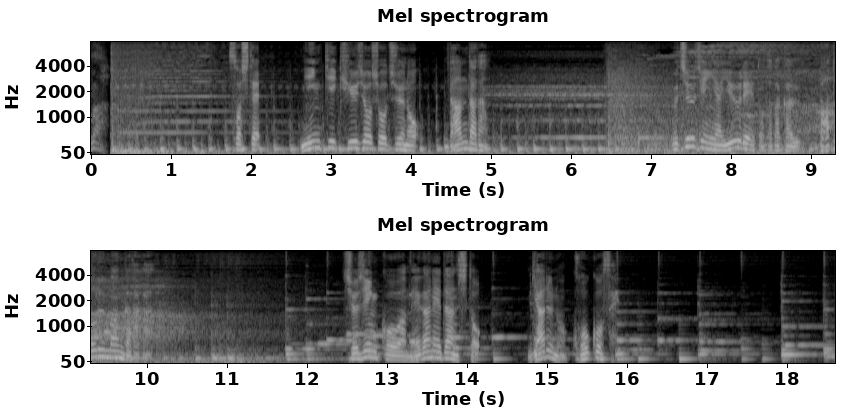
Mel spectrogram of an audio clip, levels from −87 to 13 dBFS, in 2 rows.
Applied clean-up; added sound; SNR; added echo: none; none; none; none.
